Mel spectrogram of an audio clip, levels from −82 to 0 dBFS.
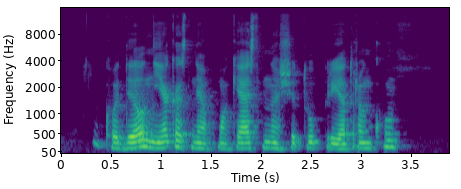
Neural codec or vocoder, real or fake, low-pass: none; real; 14.4 kHz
